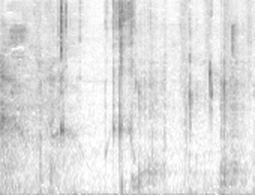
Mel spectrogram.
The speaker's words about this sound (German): Also ist eine schöne, fruchtige Nuss. Ja, dann lasse ich die jetzt mal knacken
